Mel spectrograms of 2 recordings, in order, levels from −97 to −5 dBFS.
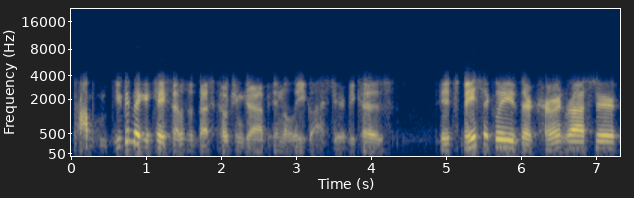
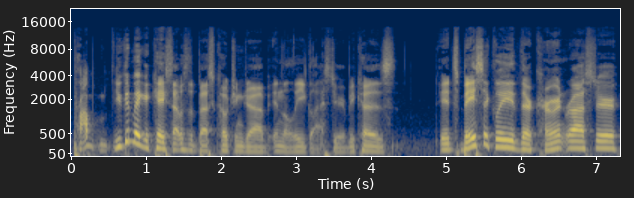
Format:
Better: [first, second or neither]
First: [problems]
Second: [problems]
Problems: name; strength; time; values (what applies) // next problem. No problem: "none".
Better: second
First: phone-call audio; poor line; nothing above 3.5 kHz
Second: none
